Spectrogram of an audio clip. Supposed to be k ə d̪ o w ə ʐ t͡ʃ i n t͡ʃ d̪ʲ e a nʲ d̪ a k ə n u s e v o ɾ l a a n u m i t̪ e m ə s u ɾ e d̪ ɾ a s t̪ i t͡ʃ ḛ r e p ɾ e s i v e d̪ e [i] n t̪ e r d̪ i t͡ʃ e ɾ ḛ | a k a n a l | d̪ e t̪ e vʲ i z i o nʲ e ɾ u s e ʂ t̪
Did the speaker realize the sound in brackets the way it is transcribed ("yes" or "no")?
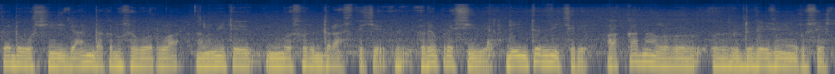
yes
